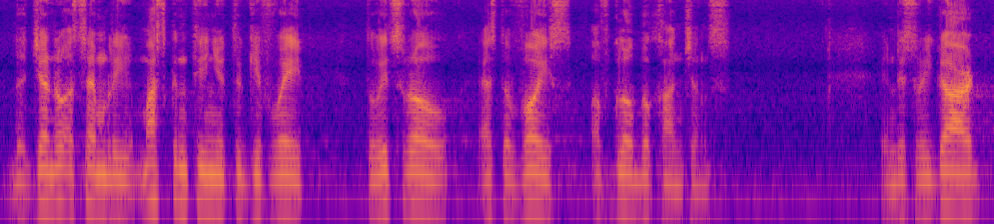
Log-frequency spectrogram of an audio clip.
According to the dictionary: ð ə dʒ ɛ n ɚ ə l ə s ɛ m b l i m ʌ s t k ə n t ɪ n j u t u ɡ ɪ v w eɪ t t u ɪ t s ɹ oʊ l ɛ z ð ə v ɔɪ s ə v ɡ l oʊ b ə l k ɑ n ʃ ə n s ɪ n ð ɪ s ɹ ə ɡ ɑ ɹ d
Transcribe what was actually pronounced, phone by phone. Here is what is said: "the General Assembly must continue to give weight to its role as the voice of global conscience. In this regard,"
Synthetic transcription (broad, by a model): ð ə dʒ ɛ n ɚ ə l ə s ɛ m b l i m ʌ s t k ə n t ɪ n j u t u ɡ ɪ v w eɪ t t u ɪ t s ɹ oʊ l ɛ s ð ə v ɔɪ s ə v ɡ l oʊ b ə l k ɑ n ʃ ə n s ɪ n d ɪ s ɹ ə ɡ ɑ ɹ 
